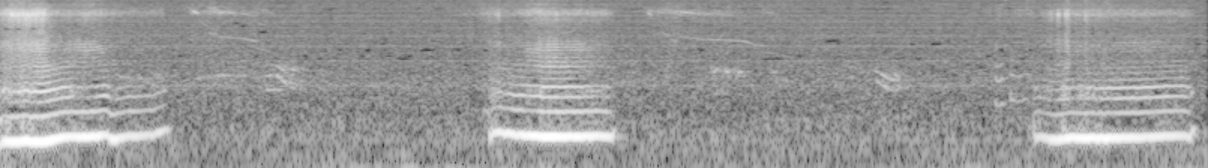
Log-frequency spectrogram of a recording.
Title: Does your cat snore 😂😴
